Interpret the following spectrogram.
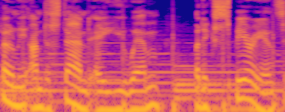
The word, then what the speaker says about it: AUM: with all that is AUM consists of three distinct syllables a u and M each with its own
